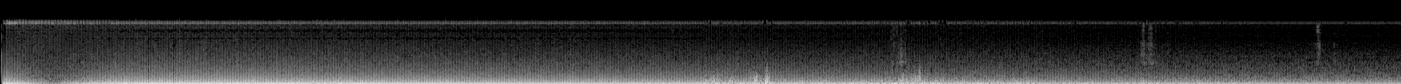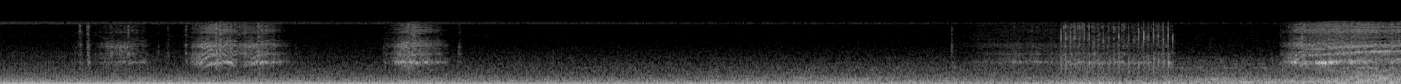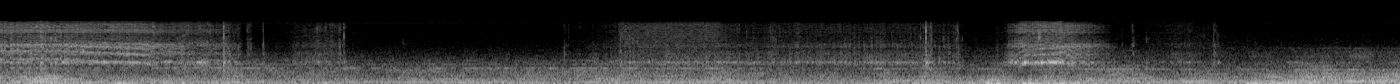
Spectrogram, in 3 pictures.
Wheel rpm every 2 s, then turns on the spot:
0, 0, 0, 0, 0, 0, 0, 20, 20, 0, 0, 10, 30, 80, 130, 20, 0, 30, 30, 30, 0.
24-26 30-32 34-38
